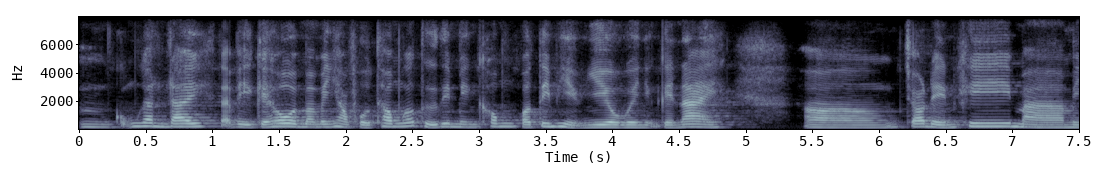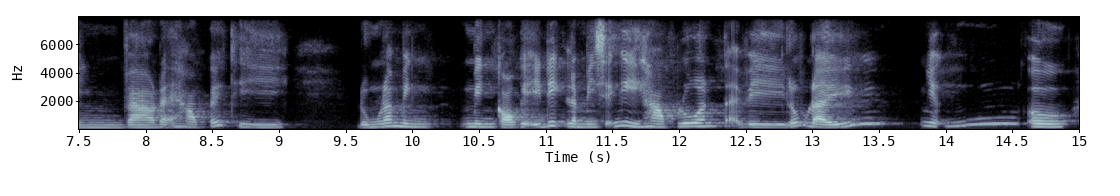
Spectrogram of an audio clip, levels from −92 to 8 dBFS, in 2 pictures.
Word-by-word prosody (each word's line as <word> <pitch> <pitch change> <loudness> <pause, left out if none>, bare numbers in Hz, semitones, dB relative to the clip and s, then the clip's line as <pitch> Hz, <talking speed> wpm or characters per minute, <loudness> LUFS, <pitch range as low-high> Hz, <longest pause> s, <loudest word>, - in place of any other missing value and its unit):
Ừm, 185 -1 -11
cũng 225 - -8
gần 230 -3 -1
đây, 215 +1 +2
tại - - -2
vì 185 -2 -3
cái 180 +1 -1
hồi 215 +1 +2
mà 185 -3 -3
mình 185 +2 -4
học 185 -2 -2
phổ 165 - -2
thông 215 +5 -2
các 245 +2 -3
thứ 175 - -2
thì 210 - -2
mình 185 -2 -7
không 215 +3 -6
có 175 - 0
tìm 215 +5 -2
hiểu 195 -7 -3
nhiều 170 +1 0
về 165 0 -2
những 165 - -10
cái 165 - -3
này. 185 0 +1 0.6
Ờ, 160 -1 -3 0.2
cho 210 - 0
đến 175 -4 -2
khi 225 +3 -1
mà 170 -5 -1
mình 165 -1 -8
vào 170 0 +4
đại 180 -1 0
học 180 -3 0
ấy 270 +5 -1
thì 170 -4 -6 0.6
đúng 175 +2 -4
là 230 +2 +5
mình 200 -5 -1 0.2
mình 200 -1 0
có 175 -2 +8
cái 390 - +1
ý 360 - +4
định 275 -3 +2
là 210 - +5
mình 190 -1 -2
sẽ 195 - +8
nghỉ 250 -4 +3
học 195 -2 +5
luôn, 230 +2 +4
tại - - -1
vì 180 -1 0
lúc 235 - 0
đấy 185 - +6 0.4
những 255 +6 -5 0.4
ừ 200 -2 +4
190 Hz, 230 wpm, -25 LUFS, 170-215 Hz, 0.6 s, có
